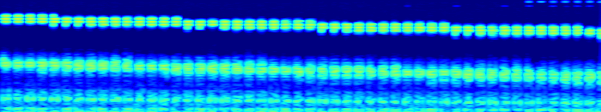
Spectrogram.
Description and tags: Sequences loops and melodic elements made with image synth. Based on Mayan number symbols.
loop, sequence, sound, space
